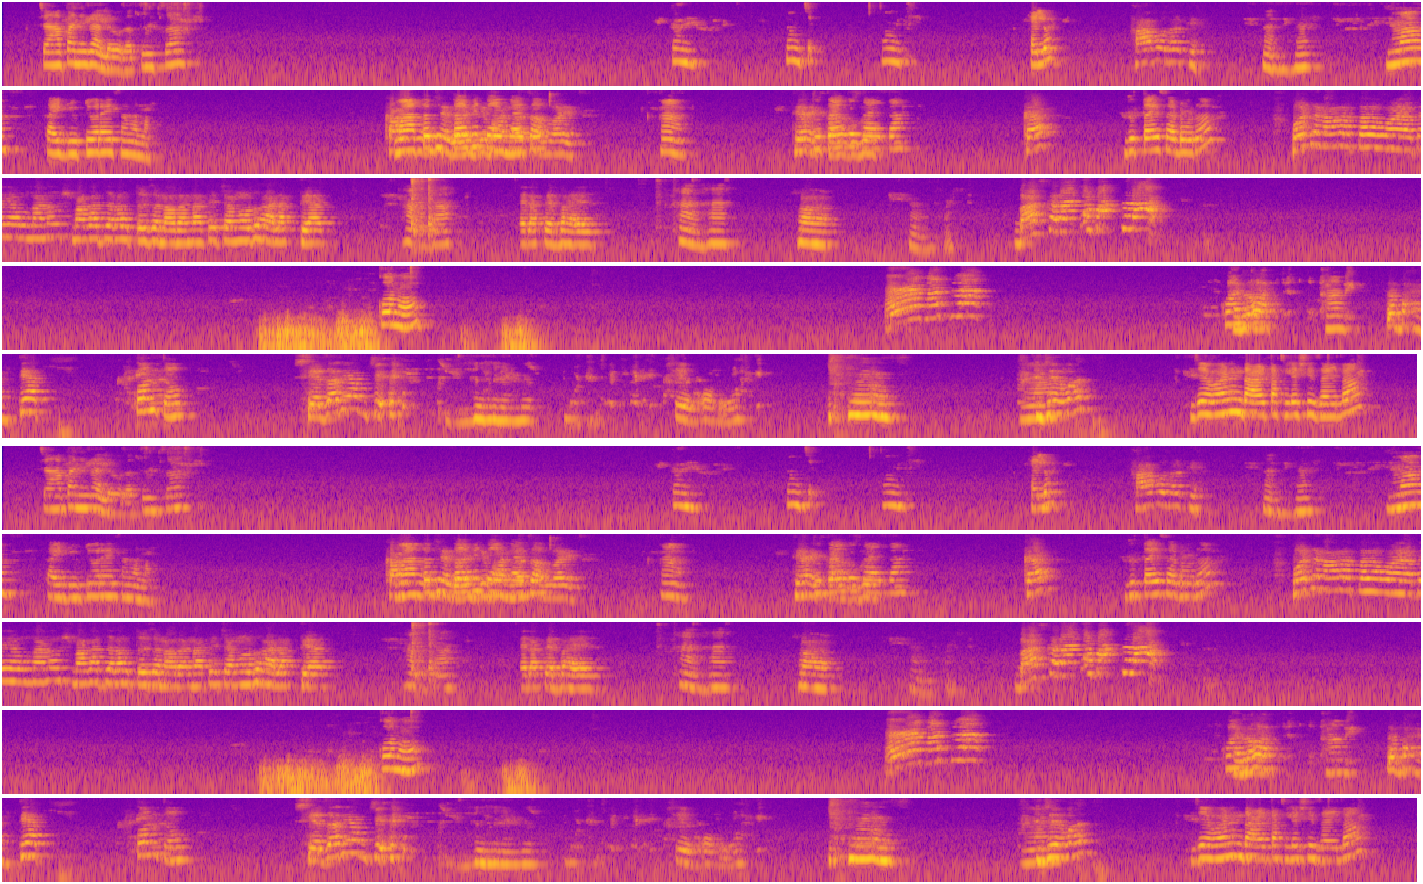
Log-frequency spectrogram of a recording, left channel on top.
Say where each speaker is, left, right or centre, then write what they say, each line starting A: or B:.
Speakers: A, on the left (about 85°); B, on the left (about 55°).
A: चहा पाणी झालं बघा, तुमचं? तुम तुमचे तुम् हॅलो
B: हा बोला की.
A: हम ह म काय ड्युटीवर हायसा म्हणा.
B: काय
A: मग आता
B: जरा शेजाऱ्यांची
A: धुतांय भीतांय
B: भांडणं
A: काय
B: चालू
A: ते?
B: आहेत
A: हा
B: ते
A: मग
B: ऐका
A: धुताय
B: लागलोय
A: कसं आता?
B: काय?
A: धुताईसा डोरं
B: होय जनावर आता आता या उन्हानं उष्माघात जरा होतोय जनावरांना त्याच्यामुळं धुयाय लागत्यात.
A: हा हा.
B: तर बाहेर
A: हा हा
B: हा
A: हा हा
B: बासं करा आता बासं करा. <inaudible>
A: कोण?
B: <inaudible> ये बास करा.
A: कोण
B: हॅलो
A: ते हा
B: तर भांडत्यात
A: कोण ते? <inaudible>
B: शेजारे आमचे
A: हम्म हम् हम् स अ.
B: हम्म
A: हा
B: जेवण
A: ह जेवण डाळ ल्या शिजायला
